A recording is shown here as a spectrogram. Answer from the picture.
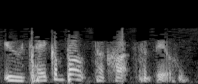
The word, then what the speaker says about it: Kotzebue: And evidently where Stephen is at in Kotzebue, that's how you say it? – It's Kotzebue indeed. There is no road from Fairbanks to Kotzebue.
